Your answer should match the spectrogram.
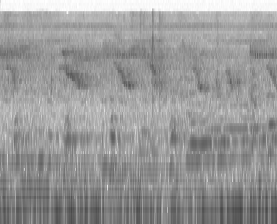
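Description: Birds, likely chickens, calling: short downward-sliding chirps, several a second, over a low rumble, with a single sharp click just after a second in.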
